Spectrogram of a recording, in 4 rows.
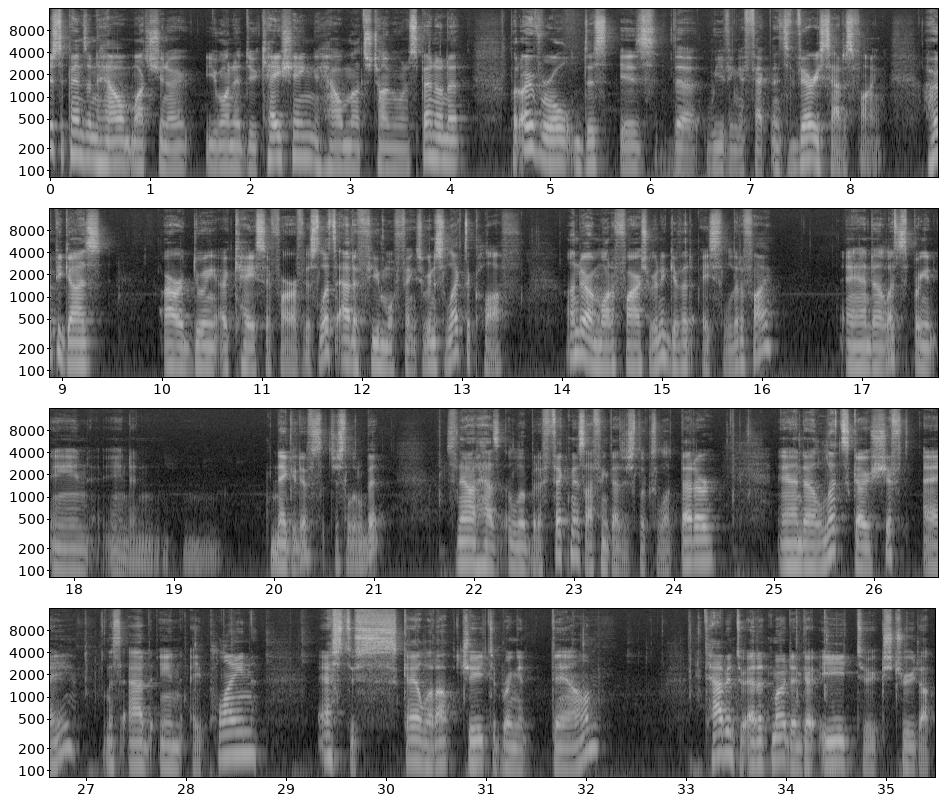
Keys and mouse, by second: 11.7 space, 12.1-13.6 middle drag, 13.6 click, 13.7 middle click, 14.3-30.1 drag, 21.6 space, 24.5 space, 27.0 shift+a, 29.0 s, 30.1-35.4 middle drag, 30.7 g, 33.0 Tab, 34.0 e.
